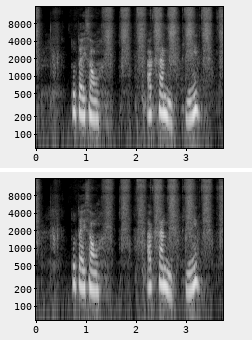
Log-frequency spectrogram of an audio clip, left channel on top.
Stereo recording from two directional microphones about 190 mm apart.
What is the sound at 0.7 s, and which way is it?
Speech, 15° left (ahead or behind).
